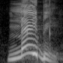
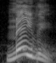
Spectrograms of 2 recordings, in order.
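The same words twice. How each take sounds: The two takes are said the same way.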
